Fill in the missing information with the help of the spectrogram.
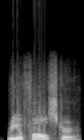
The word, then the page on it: Reupholster: American English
